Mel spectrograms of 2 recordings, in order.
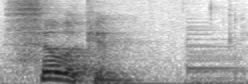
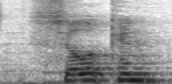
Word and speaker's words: silicon: Silicon. Not to be confused with silicone, which is a plastic resin that's not the same thing. Silicon is different than silicone.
